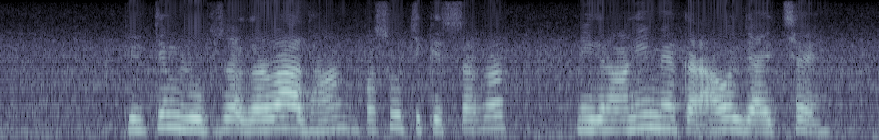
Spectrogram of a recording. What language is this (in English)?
Maithili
